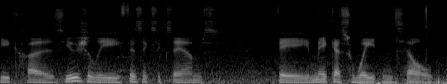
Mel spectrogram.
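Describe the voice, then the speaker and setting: Somewhat breathy and relaxed, a man's dark, mellow voice sits at a fairly low pitch and moves at a fairly slow pace. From Canada. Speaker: university student; English teacher. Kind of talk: casual talk to camera.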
